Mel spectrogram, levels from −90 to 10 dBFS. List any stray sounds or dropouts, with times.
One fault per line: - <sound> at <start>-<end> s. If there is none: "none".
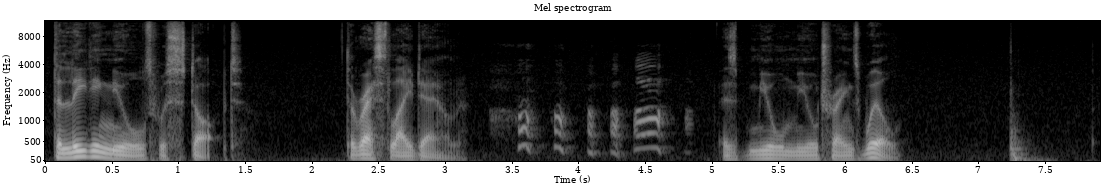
- laugh at 3.3-4.9 s
- thud at 7.2-7.6 s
